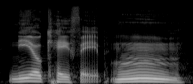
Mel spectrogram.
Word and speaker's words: Neo-Kayfabe: In your book, you describe the Republican Party's approach to reality as Neo-Kayfabe.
